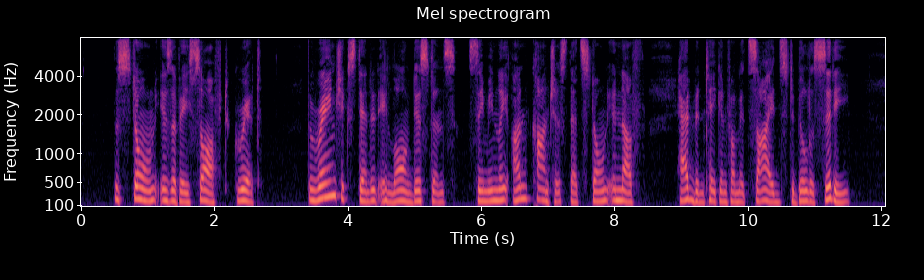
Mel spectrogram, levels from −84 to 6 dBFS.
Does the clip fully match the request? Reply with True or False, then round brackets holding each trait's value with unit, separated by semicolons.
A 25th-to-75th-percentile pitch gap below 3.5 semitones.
True (2.6 semitones)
